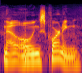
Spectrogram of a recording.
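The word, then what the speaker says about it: Owens Corning: Owings Corning is up there. That's how they say it Yeah.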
